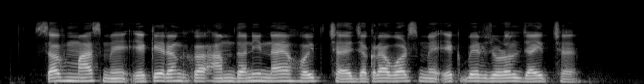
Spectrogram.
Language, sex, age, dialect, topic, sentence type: Maithili, male, 18-24, Southern/Standard, banking, statement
